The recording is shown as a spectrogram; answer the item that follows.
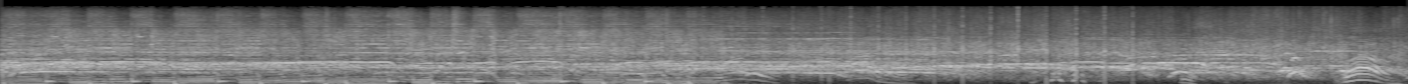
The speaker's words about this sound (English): I don't know why I immediately do prayer hands every time. I just hear a clap.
